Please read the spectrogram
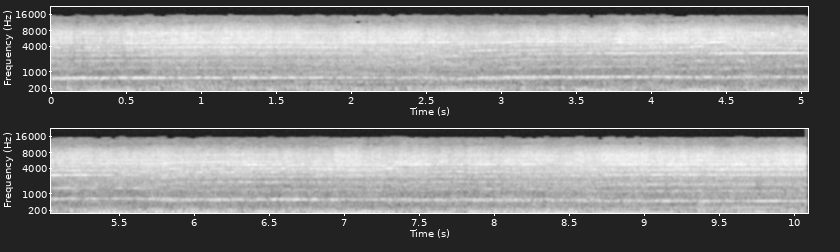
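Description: Rock band playing live in a slow instrumental passage: a repeating low bass-guitar figure under one long held note that bends slowly up and back down.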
